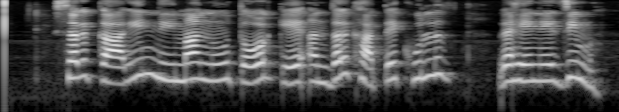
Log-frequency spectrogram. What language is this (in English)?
Punjabi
